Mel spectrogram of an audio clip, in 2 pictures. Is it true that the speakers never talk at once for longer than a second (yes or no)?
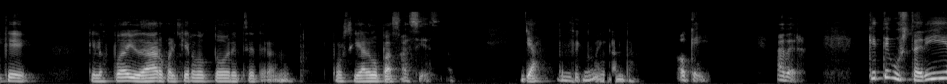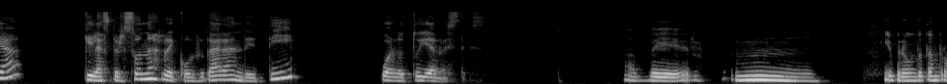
yes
